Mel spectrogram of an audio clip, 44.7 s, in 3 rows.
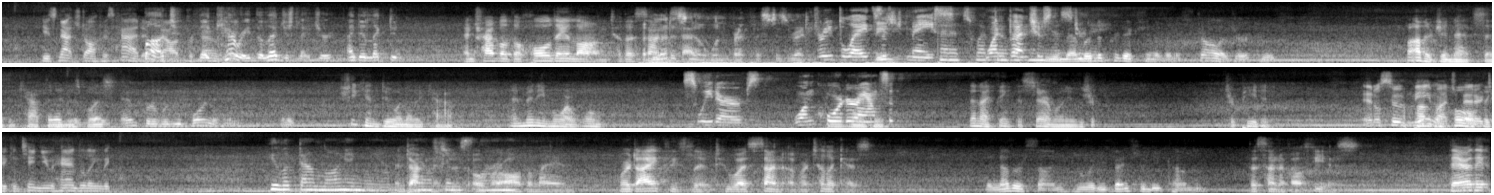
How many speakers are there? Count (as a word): eight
